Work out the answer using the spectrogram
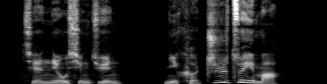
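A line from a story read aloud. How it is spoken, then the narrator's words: Angry. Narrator (Chinese): 怒气冲冲的说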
